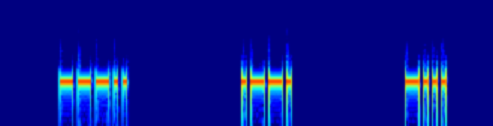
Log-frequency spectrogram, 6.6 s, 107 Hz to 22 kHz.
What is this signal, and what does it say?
Morse code, heard as a keyed tone, about 20 wpm, spaced as for 5 wpm, 690 Hz. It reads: 8PB
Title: 229 Lesson 37e - Letter x - Three Characters 20wpm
